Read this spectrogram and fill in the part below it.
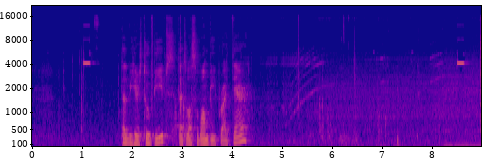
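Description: An electronic device gives a short high beep.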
